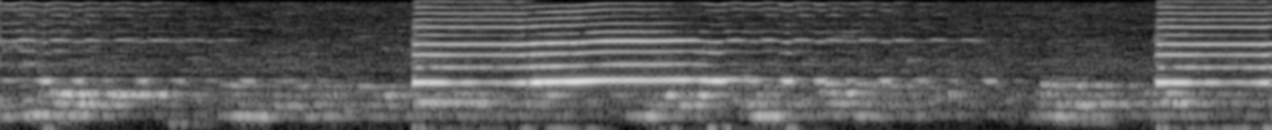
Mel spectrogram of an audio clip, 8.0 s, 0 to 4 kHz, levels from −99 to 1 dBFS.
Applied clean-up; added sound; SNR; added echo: classical method WPE with log-MMSE.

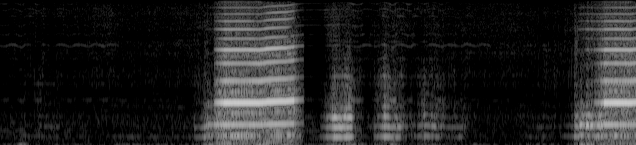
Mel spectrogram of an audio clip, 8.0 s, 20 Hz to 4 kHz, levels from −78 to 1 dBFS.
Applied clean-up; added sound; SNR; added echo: neural separator model SepFormer WHAMR!.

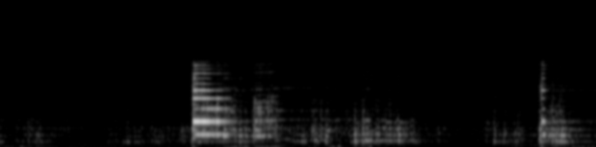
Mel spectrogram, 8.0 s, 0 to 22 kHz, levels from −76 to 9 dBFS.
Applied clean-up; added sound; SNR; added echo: neural mask model DeepFilterNet 3.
